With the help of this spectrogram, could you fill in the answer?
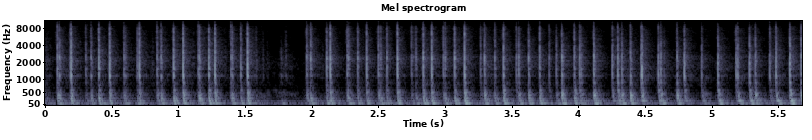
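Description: Fingernails tap quickly on the side wall of a white, hollow plastic McDonald's Boo Bucket Halloween pail. The result is a rapid, uneven stream of short, dry clicks with a hollow low thump under each, and a brief lull near the two-second mark. Each tap stops almost at once, with bright clicky edges.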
